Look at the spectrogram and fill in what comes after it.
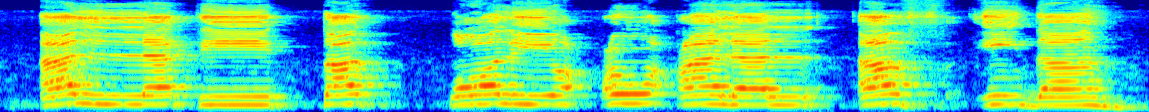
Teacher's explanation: اور تطلع کی عین جو ہے اس کو بھی حلق سے نکالنا ہے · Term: حروف حلقی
